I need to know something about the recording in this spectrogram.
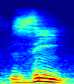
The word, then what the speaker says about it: Z: communication in multi-disciplinary communication how would you pronounce it why next said or as americans do it as many americans do it not everyone z okay right what i'm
